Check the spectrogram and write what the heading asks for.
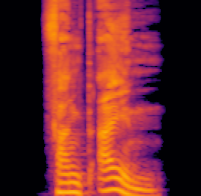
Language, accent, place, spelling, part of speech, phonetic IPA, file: German, Germany, Berlin, fangt ein, verb, [ˌfaŋt ˈaɪ̯n], De-fangt ein.ogg
- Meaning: inflection of einfangen: 1. second-person plural present 2. plural imperative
